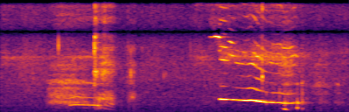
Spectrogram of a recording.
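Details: Small pet dog indoors, upset after a baby took its treat; two thin whines, the first short, the second a longer falling whistled cry sliding downward, with soft household hum behind.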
